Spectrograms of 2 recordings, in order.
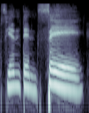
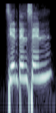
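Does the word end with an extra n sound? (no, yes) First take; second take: no; yes. First: The word ends without an n sound. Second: The word ends with an added n sound. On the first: The speaker calls it right. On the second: The speaker calls it wrong.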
